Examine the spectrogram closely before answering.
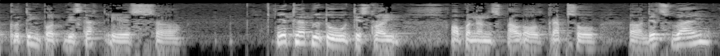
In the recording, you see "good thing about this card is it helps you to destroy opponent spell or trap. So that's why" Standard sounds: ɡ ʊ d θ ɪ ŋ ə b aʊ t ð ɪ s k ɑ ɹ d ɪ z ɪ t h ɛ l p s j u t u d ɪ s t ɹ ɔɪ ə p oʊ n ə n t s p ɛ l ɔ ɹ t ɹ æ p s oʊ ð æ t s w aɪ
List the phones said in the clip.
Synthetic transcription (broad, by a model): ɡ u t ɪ ŋ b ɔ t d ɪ s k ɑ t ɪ s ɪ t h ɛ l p j u t u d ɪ s t ɹ ɔɪ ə p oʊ n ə n s p ɛ l ɔ l t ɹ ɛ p s oʊ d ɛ t s w aɪ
